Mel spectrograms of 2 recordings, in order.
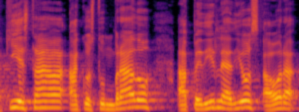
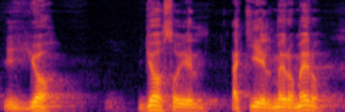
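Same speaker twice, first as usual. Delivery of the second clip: much lower, puffed-up voice of a proud king; boastful king; 7 semitones lower than usual. Acted. Preacher voicing Nebuchadnezzar boasting over his kingdom, lowered proud voice. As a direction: play the arrogant ruler bragging about himself.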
